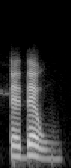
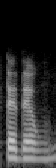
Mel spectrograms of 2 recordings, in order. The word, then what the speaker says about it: tedeum: La siguiente palabra, tedeum. ¿Lleva tilde o no lleva? ¿Qué No dicen lleva. muchas? No lleva, excelente. Es una palabra que es aguda, te deum, ¿no?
